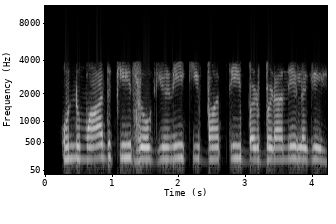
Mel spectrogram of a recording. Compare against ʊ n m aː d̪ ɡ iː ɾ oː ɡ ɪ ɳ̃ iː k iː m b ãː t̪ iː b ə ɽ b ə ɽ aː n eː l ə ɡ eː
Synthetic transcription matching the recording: ʊ n m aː d̪ k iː ɾ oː ɡ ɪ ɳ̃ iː k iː b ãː t̪ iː b ə ɽ b ə ɽ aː n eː l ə ɡ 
